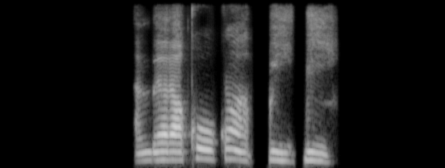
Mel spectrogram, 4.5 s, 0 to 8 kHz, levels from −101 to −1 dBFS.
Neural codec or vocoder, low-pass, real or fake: codec, 16 kHz, 1 kbps, X-Codec, HuBERT features, trained on general audio; 7.2 kHz; fake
